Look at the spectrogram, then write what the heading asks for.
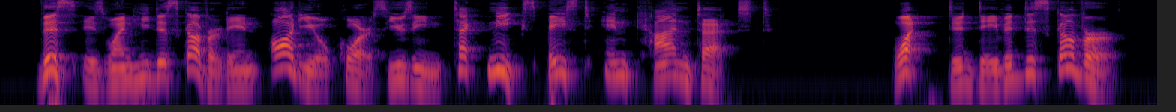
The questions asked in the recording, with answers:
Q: What did David discover?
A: An audio course that uses techniques based in context.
